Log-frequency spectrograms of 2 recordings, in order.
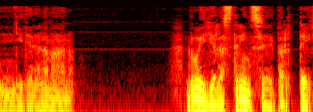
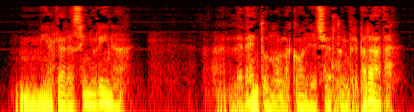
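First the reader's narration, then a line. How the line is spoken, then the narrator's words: Awkward murmur. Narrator (Italian): mormorò quasi impacciato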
